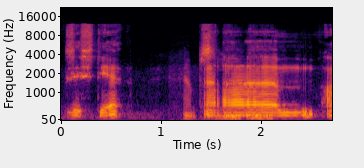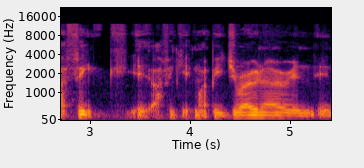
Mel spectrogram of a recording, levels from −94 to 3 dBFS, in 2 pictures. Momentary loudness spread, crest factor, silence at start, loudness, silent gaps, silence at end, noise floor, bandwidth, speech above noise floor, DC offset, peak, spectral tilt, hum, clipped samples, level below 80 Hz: 11 LU; 20 dB; 0.05 s; -22 LUFS; none; 0 s; -57 dBFS; 12.5 kHz; 35 dB; under 0.1%; -2 dBFS; -5.5 dB/octave; none; under 0.1%; -52 dBFS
